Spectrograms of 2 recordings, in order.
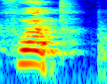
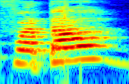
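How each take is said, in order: First: The word has one syllable, closed after the t. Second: The word has two syllables, with a vowel after t. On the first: The speaker calls it right. "ये फत है, फत" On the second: The speaker calls it wrong. "ये फतह नहीं है"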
